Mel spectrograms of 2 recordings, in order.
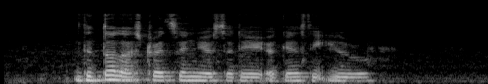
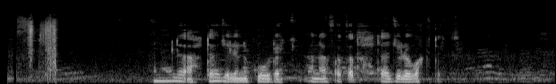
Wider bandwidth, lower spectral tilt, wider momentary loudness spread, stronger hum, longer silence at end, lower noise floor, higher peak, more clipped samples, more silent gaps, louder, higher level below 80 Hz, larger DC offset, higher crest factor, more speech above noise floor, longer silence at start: about the same, 11.5 kHz vs 11 kHz; about the same, -6.5 dB/octave vs -6 dB/octave; second, 9 LU vs 22 LU; neither; first, 1.15 s vs 0.1 s; about the same, -55 dBFS vs -52 dBFS; about the same, -6 dBFS vs -4 dBFS; neither; neither; about the same, -22 LUFS vs -24 LUFS; first, -54 dBFS vs -66 dBFS; neither; about the same, 18 dB vs 22 dB; first, 34 dB vs 29 dB; first, 0.65 s vs 0.1 s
